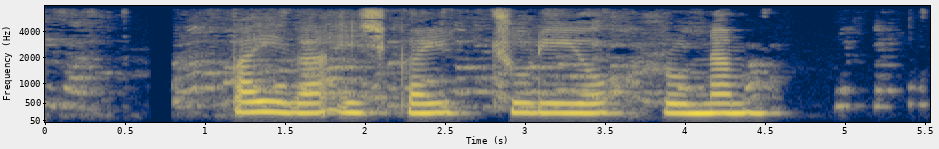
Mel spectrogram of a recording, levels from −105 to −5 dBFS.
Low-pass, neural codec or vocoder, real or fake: 7.2 kHz; none; real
